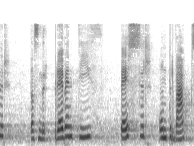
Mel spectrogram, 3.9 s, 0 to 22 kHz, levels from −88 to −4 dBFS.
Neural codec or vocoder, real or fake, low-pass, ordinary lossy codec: codec, 44.1 kHz, 7.8 kbps, DAC; fake; 14.4 kHz; MP3, 48 kbps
